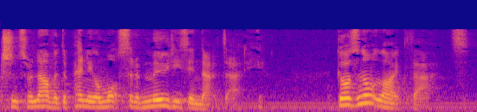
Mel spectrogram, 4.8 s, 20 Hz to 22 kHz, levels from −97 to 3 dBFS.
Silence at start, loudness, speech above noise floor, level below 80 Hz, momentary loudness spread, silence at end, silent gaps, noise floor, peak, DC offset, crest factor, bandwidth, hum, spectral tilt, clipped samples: 0 s; -23 LUFS; 24 dB; -58 dBFS; 17 LU; 0.1 s; none; -48 dBFS; -6 dBFS; under 0.1%; 18 dB; 8.8 kHz; 50 Hz at -50 dBFS; -4.5 dB/octave; under 0.1%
